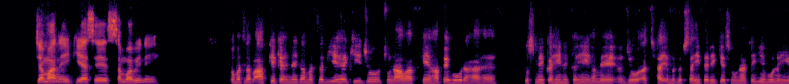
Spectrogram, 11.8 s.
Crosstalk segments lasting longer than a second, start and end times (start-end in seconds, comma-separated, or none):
none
